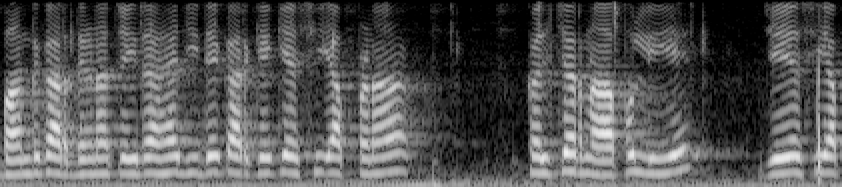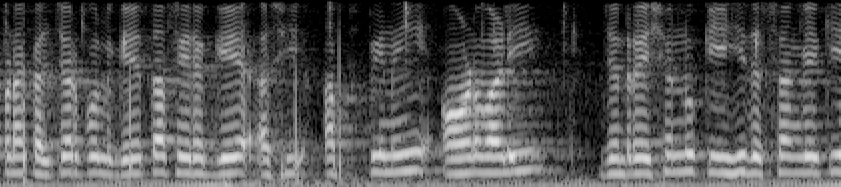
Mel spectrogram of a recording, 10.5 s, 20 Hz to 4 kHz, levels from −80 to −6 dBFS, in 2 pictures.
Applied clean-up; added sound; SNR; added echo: none; Sink (filling or washing); 16 dB; none.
